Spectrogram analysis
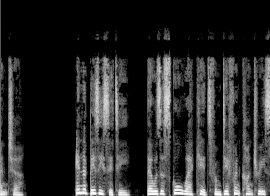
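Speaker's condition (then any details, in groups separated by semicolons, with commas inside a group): No condition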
